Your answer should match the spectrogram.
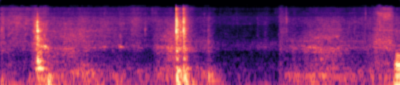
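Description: A small cabinet drawer beside an RV bed being pulled open by hand, with two short knocks about a second and a half apart, over a low steady background rumble.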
